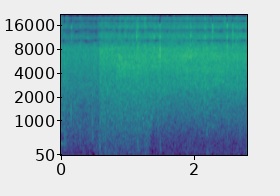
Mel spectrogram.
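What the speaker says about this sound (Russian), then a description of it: "Дождь усиливается тем временем." Heavy rain falls steadily in a forest during a porcini mushroom hunt, a dense, even hiss of drops that swells slightly after the first half second and then stays constant.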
